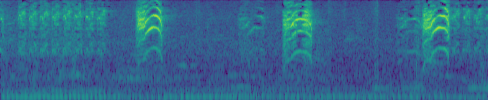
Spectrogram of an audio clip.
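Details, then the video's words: Sooty-headed bulbul singing vigorously, used as therapy for listless birds: three loud, ringing arched notes about a second and a half apart, between softer rasping chatter and a low background drone. "TERAPI SOGON GACOR UNTUK BURUNG KURANG EMOSI"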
